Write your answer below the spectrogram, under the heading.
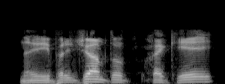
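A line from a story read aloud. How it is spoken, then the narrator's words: Tired reminder. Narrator (Russian): устало напомнил док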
